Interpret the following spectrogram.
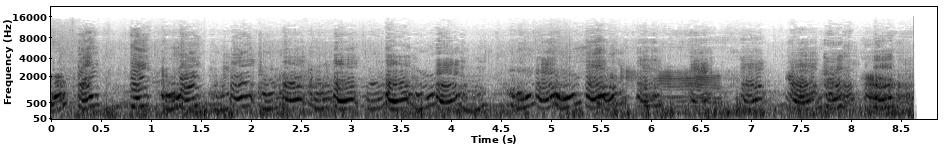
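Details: Male sea lions defending mating territories along the Coast Guard pier in Monterey during spring; dense, rapid, overlapping barks from several animals, nearly continuous, ending abruptly.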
